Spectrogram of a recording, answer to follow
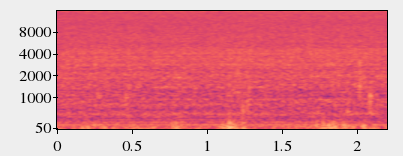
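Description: Steady low background hum with a few soft, dull low bumps, about a second in and again near the end.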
